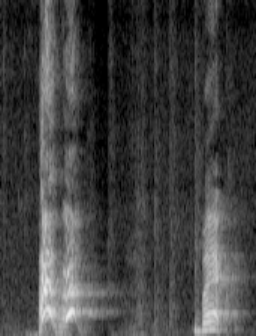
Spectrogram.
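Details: Young chocolate Labrador named Bek, indoors on the bed it will not let its owner onto: two quick, sharp, high barks, a silent gap, then a brief human voice.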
